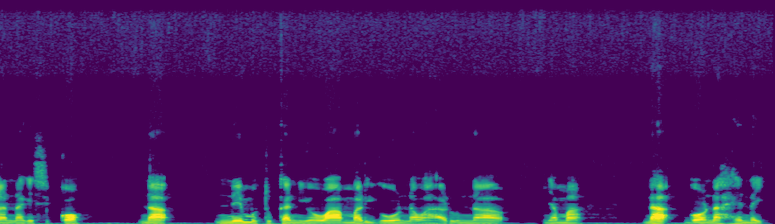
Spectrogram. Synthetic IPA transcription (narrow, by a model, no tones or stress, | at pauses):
anaɣesikɔnanemotukaniɔwamaɾiɣonawa̰ɾuna | ɲamanaɣɔnaɦɛnai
